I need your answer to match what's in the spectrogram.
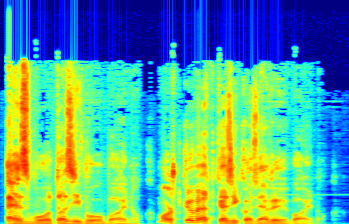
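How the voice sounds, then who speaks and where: A man's voice: fairly low pitch, creaky, darkish tone, soft background music. A man voicing a proud, boastful champion eater and drinker who brags haughtily and grumbles.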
